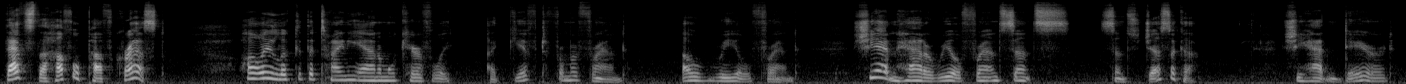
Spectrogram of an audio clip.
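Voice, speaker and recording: A woman with a fairly low voice narrates a story. She is an author reading scripted prose in audiobook style. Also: sing-song, measured pace, a little mellow.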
